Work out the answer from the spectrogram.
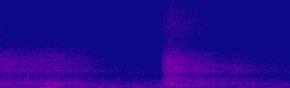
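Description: A deep breath: a soft, breathy rush swells after a quiet moment and then slowly fades, faint throughout.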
